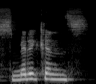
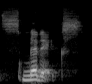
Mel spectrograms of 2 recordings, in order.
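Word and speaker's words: Smithwick's: Mine My favorite over in Ireland was Smittikens Red. They also have Smittikens Blonde. Smittics. Oh, Frank says you pronounce it Smidix.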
